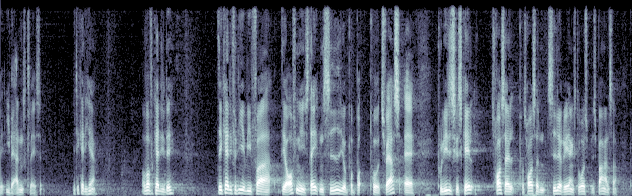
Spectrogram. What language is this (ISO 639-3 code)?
dan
